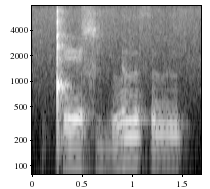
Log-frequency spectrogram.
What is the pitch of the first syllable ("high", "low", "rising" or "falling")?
low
